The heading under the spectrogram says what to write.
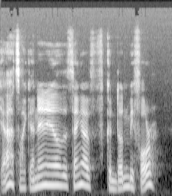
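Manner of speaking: soft, high, quiet put-on Irish accent. Retelling Colin Farrell talking about his movie on The Nerdist: Colin Farrell accent. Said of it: "That's my Colin Farrell accent".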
